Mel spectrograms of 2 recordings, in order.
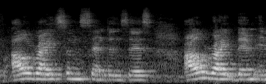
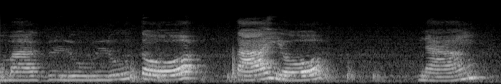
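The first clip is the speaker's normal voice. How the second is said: Magluluto tayo ng kanin drawn out, word by word; very slow repeat; 2 semitones lower, much slower than usual. Shown as a demonstration. Teacher slowly repeats Magluluto tayo ng kanin for learners to copy. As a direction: stretch every syllable out for learners.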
